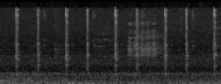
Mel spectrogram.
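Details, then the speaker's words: Smiths (Enfield) clock movement after adjusting the upper pendulum slightly right on the sloping clutch: crisp tick-tock about three beats a second, near-even spacing; clock now in beat. "you then release it and we should hear a regular tik tik tok tik tok tik tok tik tok"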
